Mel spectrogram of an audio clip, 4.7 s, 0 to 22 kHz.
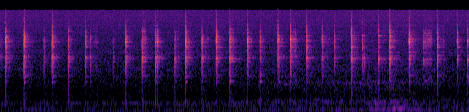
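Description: Long painted fingernails tap a hollow pink aluminium aerosol deodorant can held in one hand, producing a quick, uneven series of sharp, bright metallic ticks. Each tap gives a short ring centred near 3 kHz and dies away almost immediately over a low, soft background rumble.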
